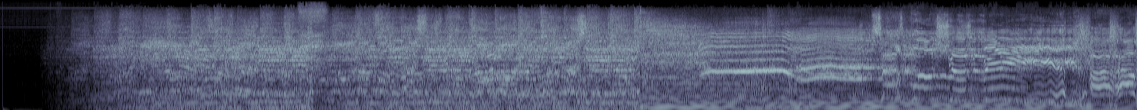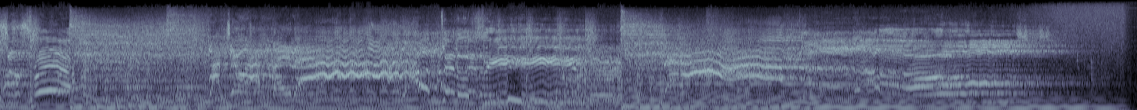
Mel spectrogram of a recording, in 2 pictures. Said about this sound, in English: So again, he's singing words. He's actually singing words. And, this is just absolutely pissed off Jesus screaming in anger.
